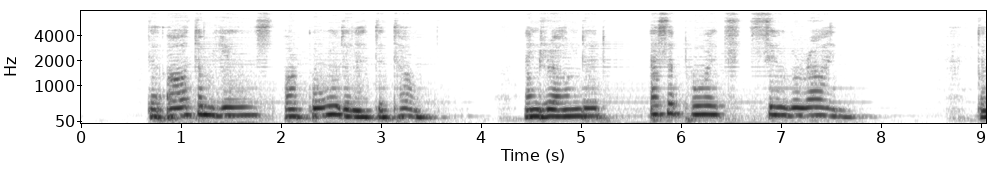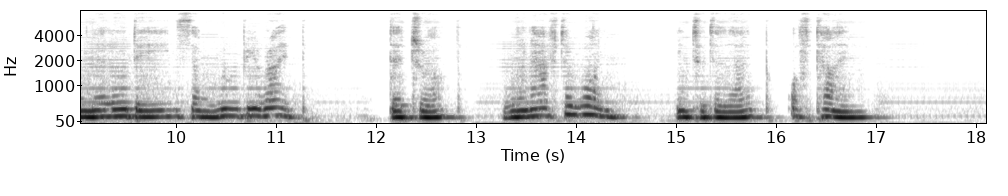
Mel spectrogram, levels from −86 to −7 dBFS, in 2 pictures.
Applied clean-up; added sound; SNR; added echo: neural separator model SepFormer DNS4.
